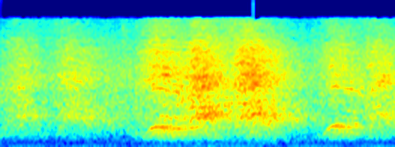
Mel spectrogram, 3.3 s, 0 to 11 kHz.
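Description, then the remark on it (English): A large crowd in Mooresville, North Carolina, about 50 miles outside Charlotte, roars and cheers greeting Mitt Romney and running mate Paul Ryan on a bus tour, with rising shouts swelling in waves and a rhythmic chant-like surge, broad and dense, with no speech over it. “Here's how they were greeted in Mooresville, about 50 miles outside Charlotte.”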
